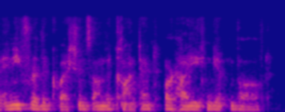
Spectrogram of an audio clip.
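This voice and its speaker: A somewhat breathy man speaks at a very fast pace. The recording is very clean, with a silent background. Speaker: city infrastructure director. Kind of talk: conference presentation. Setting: virtual event.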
